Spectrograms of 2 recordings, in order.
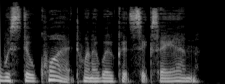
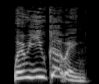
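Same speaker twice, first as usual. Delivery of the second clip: high, loud panicked question; 12 semitones higher, 6 dB louder than usual. Acted. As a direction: cry it after him. Wife as husband leaves.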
